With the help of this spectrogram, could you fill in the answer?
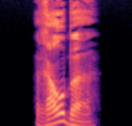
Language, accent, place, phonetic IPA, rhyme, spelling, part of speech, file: German, Germany, Berlin, [ˈʁaʊ̯bə], -aʊ̯bə, raube, verb, De-raube.ogg
- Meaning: inflection of rauben: 1. first-person singular present 2. first/third-person singular subjunctive I 3. singular imperative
